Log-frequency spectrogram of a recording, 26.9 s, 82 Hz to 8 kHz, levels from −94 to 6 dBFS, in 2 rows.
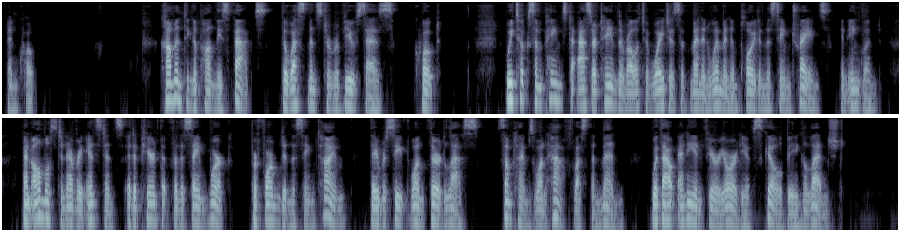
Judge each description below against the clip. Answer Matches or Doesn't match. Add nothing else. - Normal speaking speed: Matches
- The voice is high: Doesn't match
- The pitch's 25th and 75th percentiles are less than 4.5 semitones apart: Doesn't match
